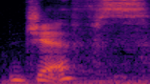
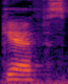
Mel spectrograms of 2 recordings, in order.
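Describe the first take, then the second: First: It begins with a soft G sound. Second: It begins with a hard G sound. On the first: This is how the inventor named them. "I'm assuming it's called a soft G" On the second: This follows the G in graphic. "that's like a hard G"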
